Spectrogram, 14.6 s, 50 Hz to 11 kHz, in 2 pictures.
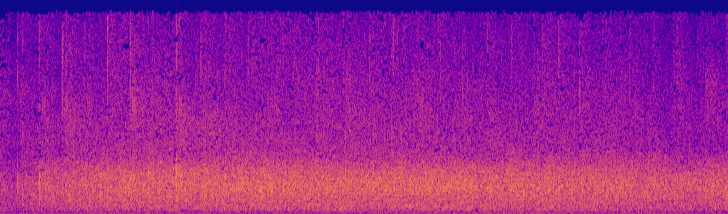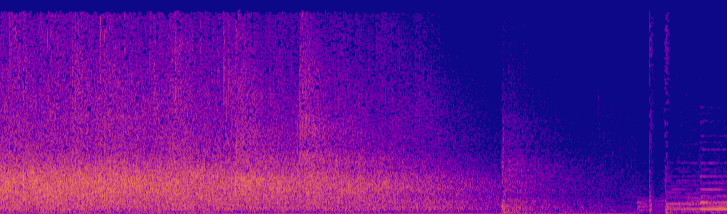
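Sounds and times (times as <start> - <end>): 
large crowd applause: 0.0 - 13.1.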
